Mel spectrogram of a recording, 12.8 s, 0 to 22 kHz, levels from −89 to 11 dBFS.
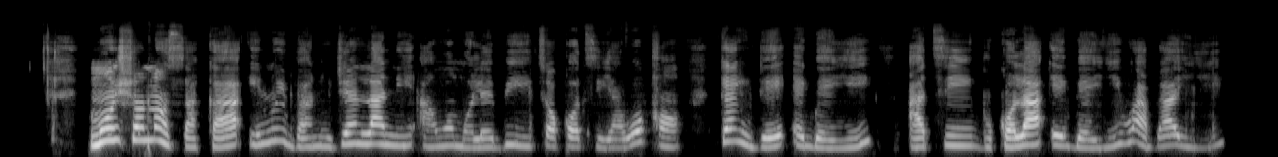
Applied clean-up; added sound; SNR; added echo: neural mask model Resemble Enhance denoiser.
